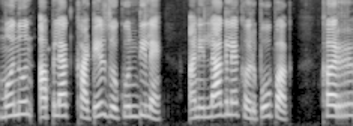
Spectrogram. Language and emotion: Goan Konkani, neutral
